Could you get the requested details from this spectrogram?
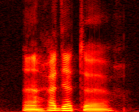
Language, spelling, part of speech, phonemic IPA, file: French, radiateur, noun, /ʁa.dja.tœʁ/, Fr-radiateur.ogg
- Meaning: radiator (heating appliance)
